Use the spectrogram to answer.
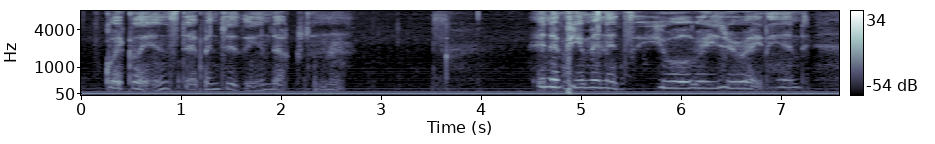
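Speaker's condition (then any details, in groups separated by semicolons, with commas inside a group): Cerebral palsy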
